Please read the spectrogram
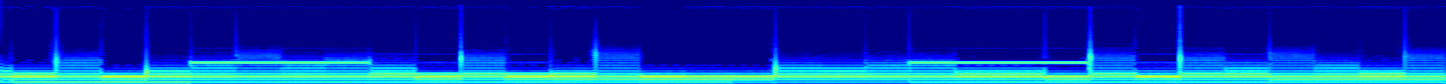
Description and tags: Just a small thing using a keyboard and reason.
ambient, background, electronic, keyboard, rhythm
